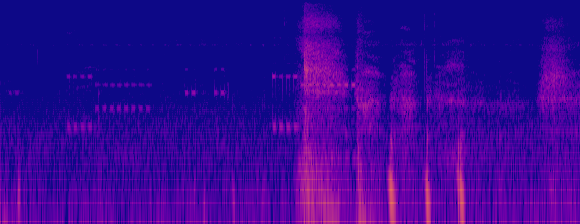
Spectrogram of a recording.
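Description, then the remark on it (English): A faint, melodic ringtone from a cell phone that was not silenced before a recorded interview plays a few short electronic tones, followed by rustling and a few soft thumps, as if the phone is being handled. No one speaks. “it's your cell phone that I forgot to ask you to silence before we started.”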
